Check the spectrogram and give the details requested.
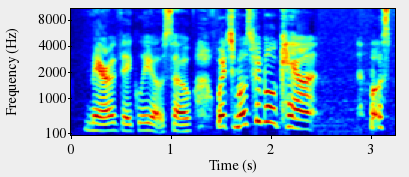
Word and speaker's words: Meraviglioso: language or whatever so maroso phonetically it's Mara voso Mara voso which most people can't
